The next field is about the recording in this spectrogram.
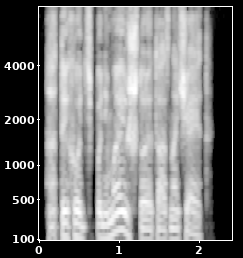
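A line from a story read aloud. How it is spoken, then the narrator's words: Snort. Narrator (Russian): хмыкнул я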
